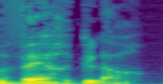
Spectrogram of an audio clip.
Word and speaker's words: verglas: Un verglas, final S not pronounced. Un verglas, un ciel clair, un ciel couvert, final T not pronounced.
